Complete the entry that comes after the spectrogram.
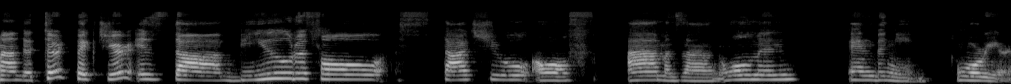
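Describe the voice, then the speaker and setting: At a very slow pace, a woman with a Polish accent speaks at medium pitch with ordinary pitch variation over a quiet background. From Poland. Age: 50s. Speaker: speech pathologist. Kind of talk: guest talk on a live online show.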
